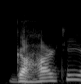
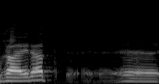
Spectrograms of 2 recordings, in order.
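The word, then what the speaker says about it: غیرت: Yes, you use the word gaharti. Am I pronouncing it right? So ghairat in Pashto means.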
